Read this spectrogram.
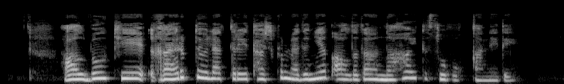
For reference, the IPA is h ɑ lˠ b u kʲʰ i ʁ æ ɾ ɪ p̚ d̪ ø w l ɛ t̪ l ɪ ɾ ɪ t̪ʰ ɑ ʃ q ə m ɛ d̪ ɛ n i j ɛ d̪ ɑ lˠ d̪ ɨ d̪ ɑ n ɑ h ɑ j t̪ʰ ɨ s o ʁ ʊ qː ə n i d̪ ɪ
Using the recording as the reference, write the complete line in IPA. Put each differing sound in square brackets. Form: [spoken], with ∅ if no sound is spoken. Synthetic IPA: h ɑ lˠ b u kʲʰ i ʁ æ ɾ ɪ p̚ d̪ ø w l ɛ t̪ l ɪ ɾ ɪ t̪ʰ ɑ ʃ q ə m ɛ d̪ ɛ n i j ɛ [t̪] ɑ lˠ d̪ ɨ d̪ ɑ n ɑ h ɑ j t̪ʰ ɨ s o ʁ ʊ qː [ɑ] n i d̪ ɪ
